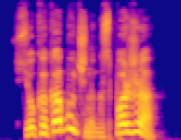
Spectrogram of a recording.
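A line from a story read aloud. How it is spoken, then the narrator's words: Guard exclaiming. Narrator (Russian): воскликнул охранник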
